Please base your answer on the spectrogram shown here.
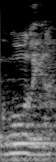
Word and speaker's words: Gwalia: All right, well, the locals call it Gwalia. Oh, and it actually tells you on the wall how you should pronounce it, so I'm sorry about that.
